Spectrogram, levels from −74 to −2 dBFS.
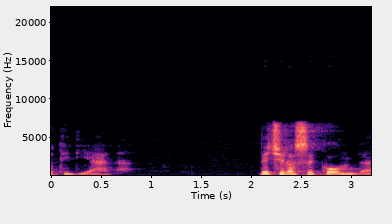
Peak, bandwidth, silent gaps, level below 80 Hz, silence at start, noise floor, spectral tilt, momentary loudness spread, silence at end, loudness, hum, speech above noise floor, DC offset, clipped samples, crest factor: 0 dBFS; 7.4 kHz; none; -64 dBFS; 0 s; -62 dBFS; -4 dB/octave; 14 LU; 0 s; -16 LUFS; none; 46 dB; under 0.1%; under 0.1%; 18 dB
